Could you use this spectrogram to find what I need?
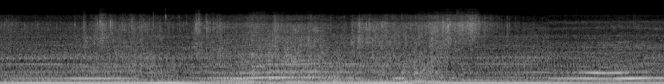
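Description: A compact loader's engine idles with a steady low rumble.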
